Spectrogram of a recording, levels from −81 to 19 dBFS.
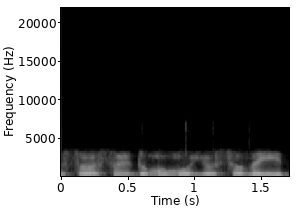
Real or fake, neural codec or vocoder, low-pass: real; none; 7.2 kHz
